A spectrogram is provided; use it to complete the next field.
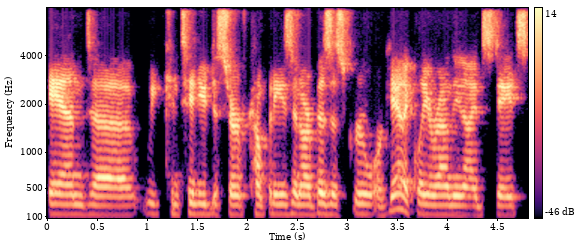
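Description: Very fast, monotone, flat delivery from a man with an American accent and a medium pitch. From US Northeast, Philadelphia. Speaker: business founder and CEO. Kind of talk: interview.

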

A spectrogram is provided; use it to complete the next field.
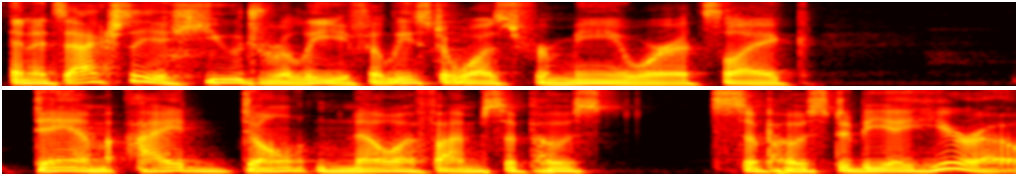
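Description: A man's ordinary speaking voice with an American accent, fairly low in pitch, fairly even in intonation and very even in loudness, at a moderate pace on a very clean recording with a silent background. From Pittsburgh, Pennsylvania, US. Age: 20s. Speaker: former college athlete. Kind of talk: casual chat.

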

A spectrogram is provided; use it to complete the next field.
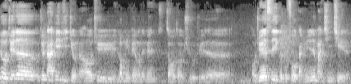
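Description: Amid noticeable background noise and audible room echo, a man at medium pitch speaks at a fairly quick pace with lively intonation. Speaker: baseball podcast co-host. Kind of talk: casual chat.

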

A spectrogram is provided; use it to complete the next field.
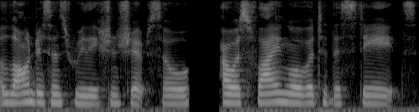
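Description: The speech comes at a very fast pace with vocal fry. The recording is very clean, with a silent background. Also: woman. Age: 20s. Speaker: musician. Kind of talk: casual chat.

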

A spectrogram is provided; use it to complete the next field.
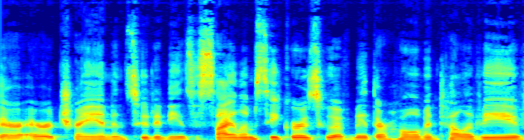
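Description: A woman with a General American accent speaks fairly quickly in a very deep, low pitch and a flat monotone, recorded very cleanly with a silent background. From Northern California. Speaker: cookbook author. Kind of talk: casual interview.

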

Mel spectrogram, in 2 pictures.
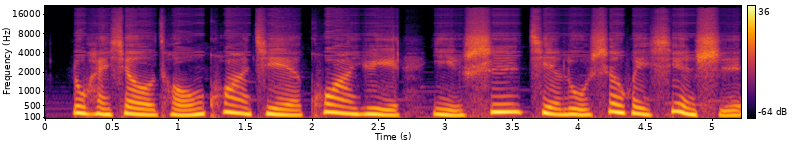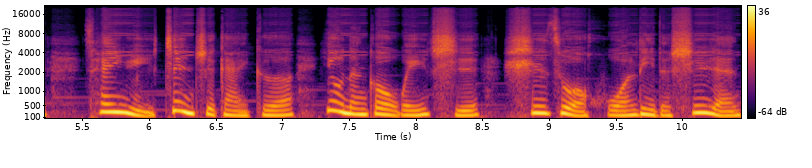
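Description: Lively intonation from a woman at a medium pitch and very slow pace, dry and close with no echo, with music in the background. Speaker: radio host. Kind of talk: radio show hosting.

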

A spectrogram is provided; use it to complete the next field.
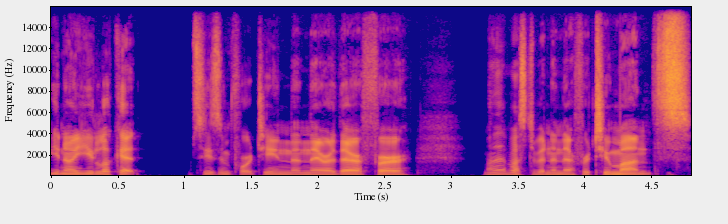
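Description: A man with a Canadian accent has a normal speaking voice, fairly low in pitch with ordinary pitch variation. The recording is very clean with a silent background and a dry, close sound with no echo. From Canada, rural farm area. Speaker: drag performer. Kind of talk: casual chat.

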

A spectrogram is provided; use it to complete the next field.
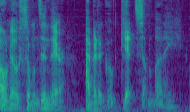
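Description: A man talks very fast in a put-on character voice, raspy and very deep in pitch. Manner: impression.

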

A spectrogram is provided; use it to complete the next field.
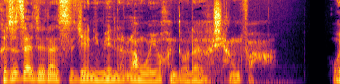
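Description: Fairly quick speech from a man, somewhat breathy, with a dark, mellow tone. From Taiwan. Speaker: pastor and former drug dealer. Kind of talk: testimony.

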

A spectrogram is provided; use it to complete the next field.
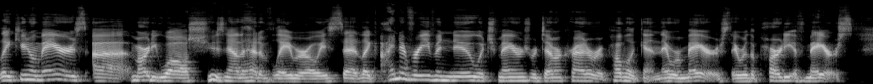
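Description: A woman with an American accent speaks at a fairly quick pace with hardly any pauses, a fairly low pitch and ordinary pitch variation. Her loudness stays very even over noticeable background noise. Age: 40s. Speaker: politician. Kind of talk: interview.

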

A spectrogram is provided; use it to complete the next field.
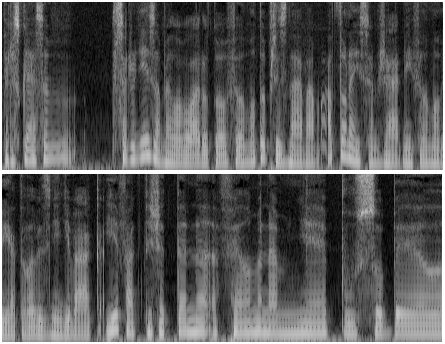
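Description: A woman talks at a moderate pace in a fairly low pitch with ordinary pitch variation and an ordinary speaking voice. The recording is very clean, with a silent background. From Czech Republic, Prague. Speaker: radio host and meteorologist. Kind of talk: radio interview.

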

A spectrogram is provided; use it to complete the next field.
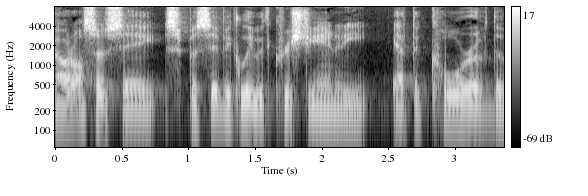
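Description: On a very clean recording with a silent background, a man with a South Carolina accent talks at a fairly quick pace in a fairly low voice. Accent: Southern US (South Carolina). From US South, upstate South Carolina (Pelzer). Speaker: pastor. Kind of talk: casual chat.

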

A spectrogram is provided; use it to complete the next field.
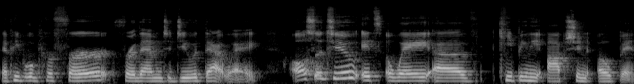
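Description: A woman speaks with a Canadian accent at a fairly low pitch, her tone dark and mellow. The recording is very clean, with a silent background. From Toronto, Canada. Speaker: sex educator. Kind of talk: interview.

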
